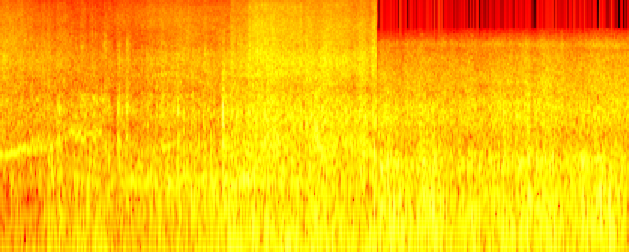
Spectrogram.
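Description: Electric mountain bike rolling over a rough, leaf-strewn dirt trail: a steady rumble of tyres and rattling bike parts, with scattered small ticks.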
